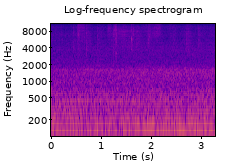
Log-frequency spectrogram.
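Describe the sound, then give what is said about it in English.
Steady low road rumble from a car driving on back roads through central Pennsylvania toward Lancaster, a dense, even drone with no breaks, no talk and no other clear sounds. “On back roads going back home towards Lancaster. And I am on for driving.”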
